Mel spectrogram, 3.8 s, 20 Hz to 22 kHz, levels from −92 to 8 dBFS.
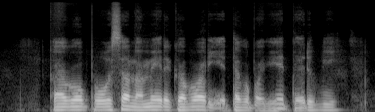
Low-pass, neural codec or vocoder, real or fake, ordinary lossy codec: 19.8 kHz; codec, 44.1 kHz, 2.6 kbps, DAC; fake; none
